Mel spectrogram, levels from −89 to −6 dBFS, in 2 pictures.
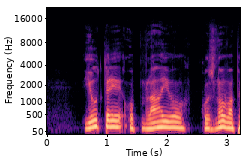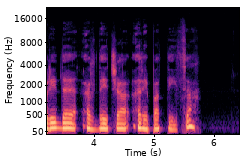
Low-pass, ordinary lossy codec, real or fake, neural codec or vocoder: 19.8 kHz; none; fake; vocoder, 48 kHz, 128 mel bands, Vocos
